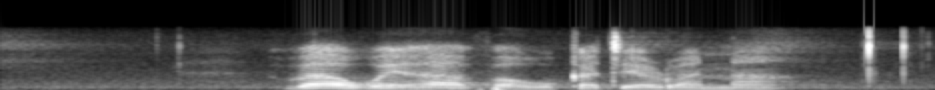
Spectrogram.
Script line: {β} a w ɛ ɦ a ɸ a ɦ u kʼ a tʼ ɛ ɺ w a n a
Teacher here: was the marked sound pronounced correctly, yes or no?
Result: yes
